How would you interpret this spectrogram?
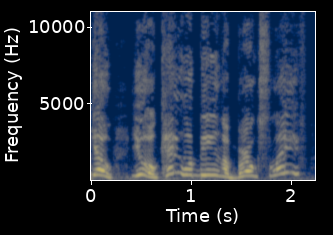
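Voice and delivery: high mocking challenge; taunting question. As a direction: needle them from way up high. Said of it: "I'm like".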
